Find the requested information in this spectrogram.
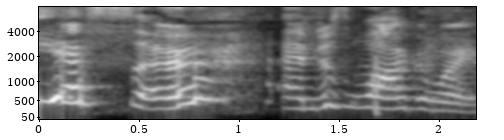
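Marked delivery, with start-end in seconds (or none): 0.1-0.8 high, loud reply through laughter; laughing mock compliance. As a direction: act out compliance while cracking up. Acted meek reply, laughing.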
